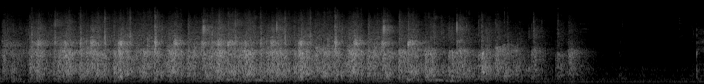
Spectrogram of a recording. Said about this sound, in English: Please give a big round of applause for Abby Smith Rumsey.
